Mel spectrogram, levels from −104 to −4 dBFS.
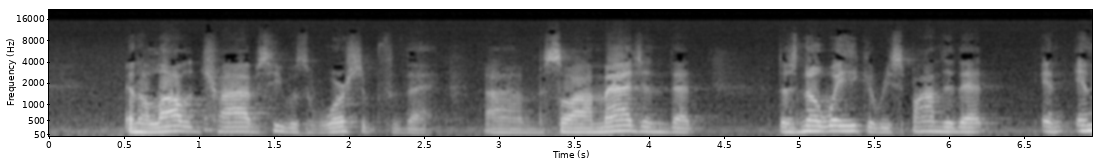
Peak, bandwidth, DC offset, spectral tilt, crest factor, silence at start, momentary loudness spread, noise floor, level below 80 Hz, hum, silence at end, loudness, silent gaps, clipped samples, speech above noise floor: -8 dBFS; 10.5 kHz; under 0.1%; -6.5 dB/octave; 18 dB; 0 s; 15 LU; -48 dBFS; -60 dBFS; none; 0 s; -26 LUFS; none; under 0.1%; 23 dB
